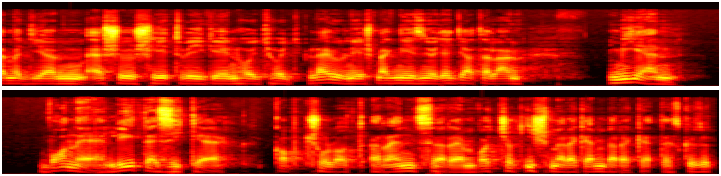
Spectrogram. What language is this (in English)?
Hungarian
